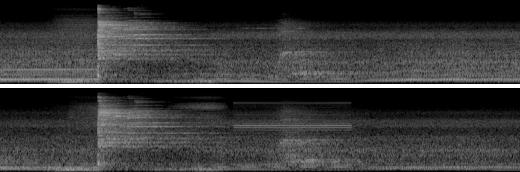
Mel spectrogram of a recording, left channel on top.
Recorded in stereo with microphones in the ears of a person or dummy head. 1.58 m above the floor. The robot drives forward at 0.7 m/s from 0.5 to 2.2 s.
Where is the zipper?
10° left (ahead or behind), 3 m.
